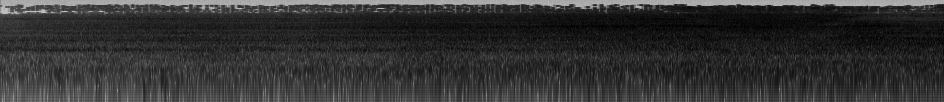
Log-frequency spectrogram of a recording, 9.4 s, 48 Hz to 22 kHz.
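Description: Class 156 Sprinter diesel multiple unit running into a station platform: diesel engine and wheels on the rails, a steady rumble that grows steadily louder as the train draws near and passes close.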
